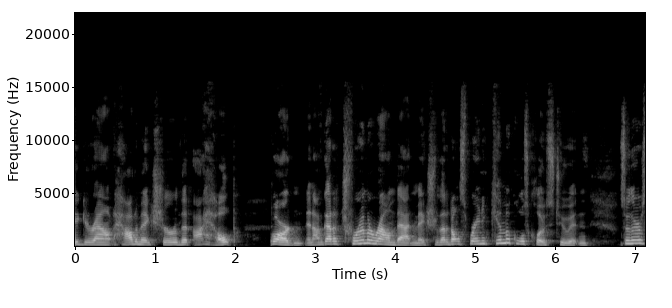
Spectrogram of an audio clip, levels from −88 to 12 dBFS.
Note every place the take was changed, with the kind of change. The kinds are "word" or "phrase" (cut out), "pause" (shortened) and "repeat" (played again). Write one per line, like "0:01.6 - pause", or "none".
0:02.4 - phrase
